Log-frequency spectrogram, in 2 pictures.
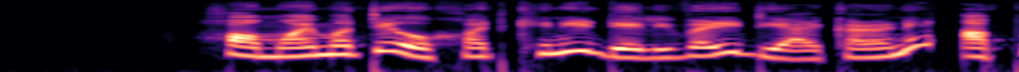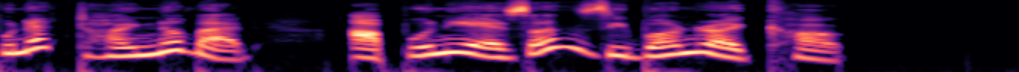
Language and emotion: Assamese, happy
